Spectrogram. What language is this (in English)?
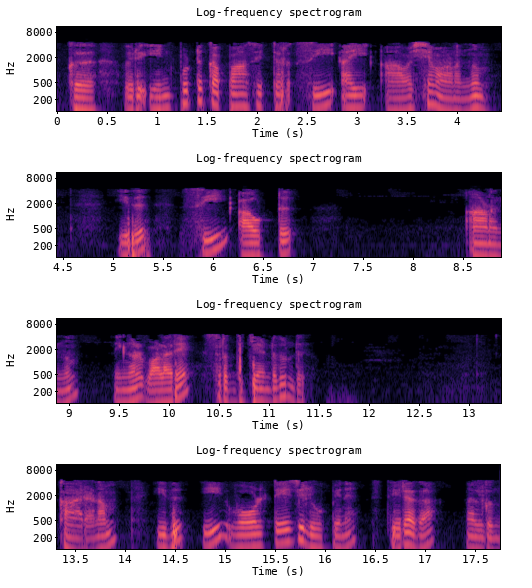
Malayalam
